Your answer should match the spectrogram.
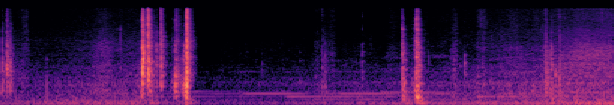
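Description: Clicks and knocks as a bag and its contents are handled on the carpeted floor of a car boot: a quick cluster about a second in and another single click near three seconds. A rustling hiss rises near the end.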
